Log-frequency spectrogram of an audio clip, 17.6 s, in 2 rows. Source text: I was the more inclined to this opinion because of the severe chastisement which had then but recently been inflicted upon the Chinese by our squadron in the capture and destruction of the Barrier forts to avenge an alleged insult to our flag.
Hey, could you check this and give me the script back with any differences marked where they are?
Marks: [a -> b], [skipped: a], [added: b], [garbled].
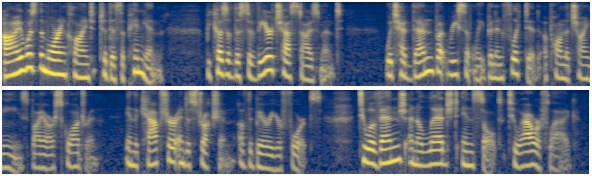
I was the more inclined to this opinion because of the severe chastisement which had then but recently been inflicted upon the Chinese by our squadron in the capture and destruction of the Barrier forts to avenge an alleged insult to our flag.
